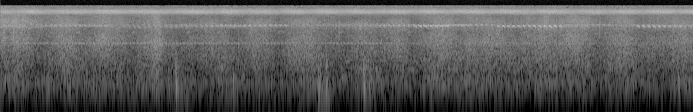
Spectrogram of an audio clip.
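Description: Soft footsteps crunch on snow.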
